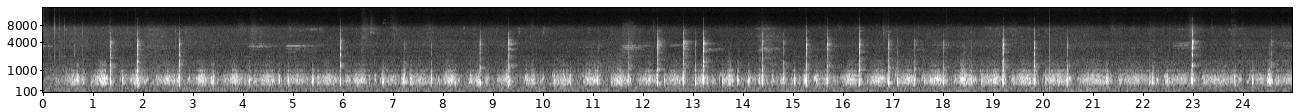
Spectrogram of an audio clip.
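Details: Fetal heartbeat picked up with a handheld FD9714 fetal Doppler: fast, steady whooshing pulses with crackling clicks.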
